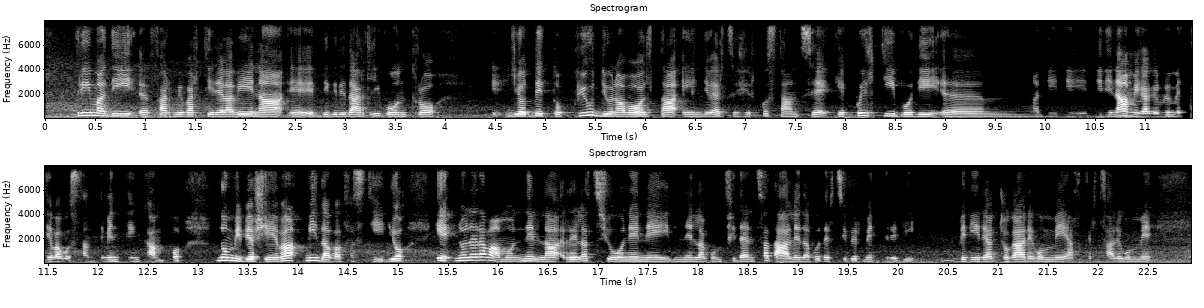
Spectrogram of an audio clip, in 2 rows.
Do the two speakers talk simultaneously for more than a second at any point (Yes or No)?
No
